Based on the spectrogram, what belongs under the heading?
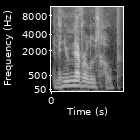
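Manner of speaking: ordinary talk, nothing marked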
